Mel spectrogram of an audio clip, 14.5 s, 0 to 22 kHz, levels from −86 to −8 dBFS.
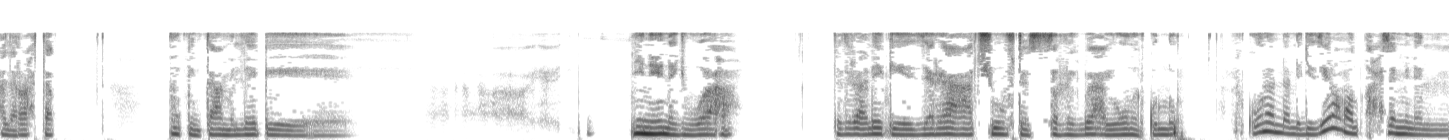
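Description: MP3 compression damage runs through the whole clip: nothing is heard above 8.3 kHz, and the speech sounds plainly watery and swirly, with smeared onsets. The likely cause is a bit-starved MP3 encoder, fitting a rate near 32 kbps, cutting treble and dropping weak frequency lines frame to frame.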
